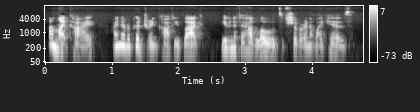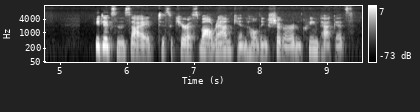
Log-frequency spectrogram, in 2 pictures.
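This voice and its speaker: Low-toned woman narrating romantic fiction. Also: lively intonation, normal speed, gravelly. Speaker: author reading own audiobook. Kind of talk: scripted first-person fiction narration.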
